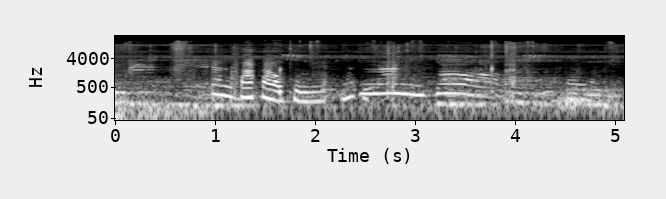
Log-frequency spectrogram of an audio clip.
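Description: A woman talks nearby, outdoors.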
